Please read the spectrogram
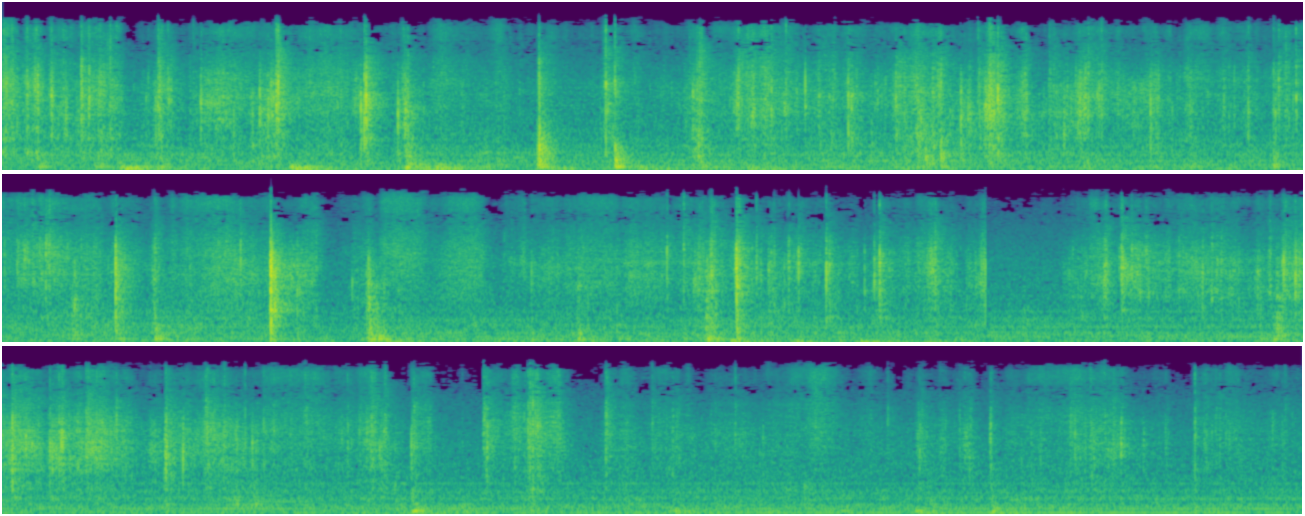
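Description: Paper rustling and crinkling as sheets of paper and a notebook are handled and smoothed on a desk, with scattered small taps and clicks.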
